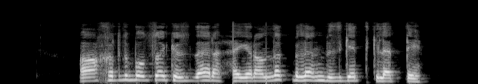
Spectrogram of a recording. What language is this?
Uyghur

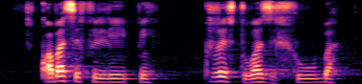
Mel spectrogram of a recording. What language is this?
Xhosa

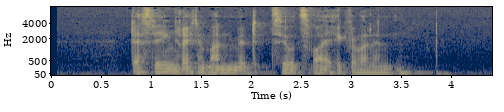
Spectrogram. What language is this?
German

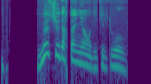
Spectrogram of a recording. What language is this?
French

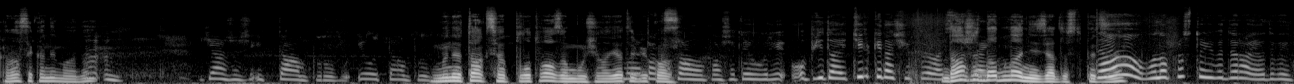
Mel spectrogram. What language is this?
Ukrainian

